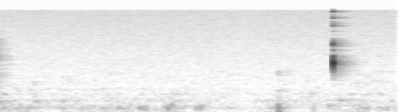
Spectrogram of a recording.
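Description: Near-silent room tone with a single short, sharp click about three-quarters of the way through.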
